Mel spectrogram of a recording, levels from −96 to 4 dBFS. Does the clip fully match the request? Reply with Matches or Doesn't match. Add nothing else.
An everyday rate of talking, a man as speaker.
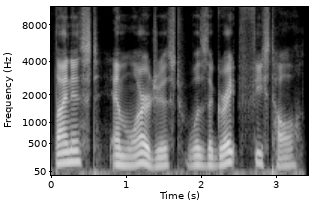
Matches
